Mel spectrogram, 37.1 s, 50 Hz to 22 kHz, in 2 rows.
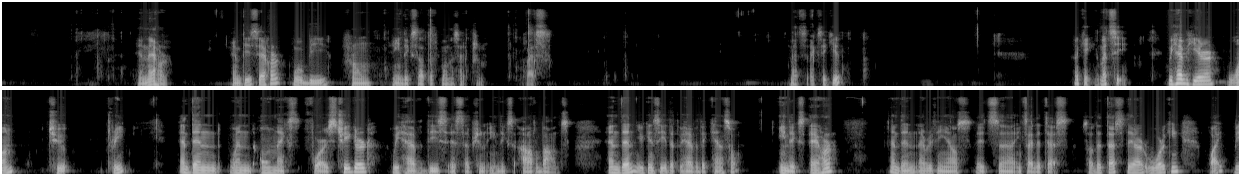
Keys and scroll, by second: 2.5 Return, 12.6 ctrl+shift+d.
